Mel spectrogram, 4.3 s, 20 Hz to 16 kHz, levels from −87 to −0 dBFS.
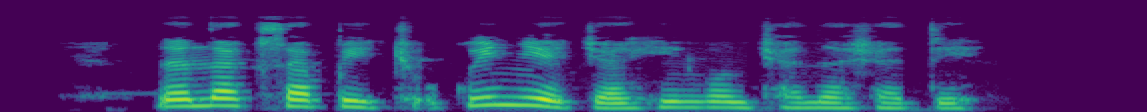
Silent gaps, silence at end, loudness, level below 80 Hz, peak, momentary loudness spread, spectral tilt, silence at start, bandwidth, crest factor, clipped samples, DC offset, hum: none; 0.65 s; -20 LUFS; -70 dBFS; -2 dBFS; 11 LU; -5.5 dB/octave; 0.6 s; 7.8 kHz; 18 dB; under 0.1%; under 0.1%; none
